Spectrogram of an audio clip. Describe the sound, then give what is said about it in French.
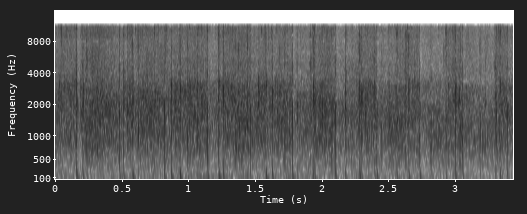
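Applause from a church audience praising the Lord during a prayer service: dense, steady clapping that stays loud and even for the whole stretch, with sharp individual claps standing out. “Acclamez vous-même le Seigneur.”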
